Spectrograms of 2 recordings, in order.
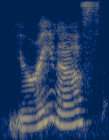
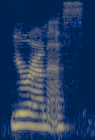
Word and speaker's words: Uranus: Uranus, you thought it was supposed to be, I don't know, accent on the U. I think I'm saying it that way, aren't I? Accent on the U, but maybe I'm not.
